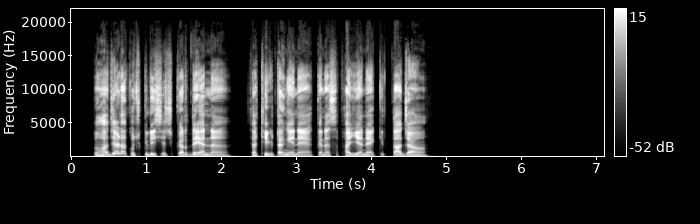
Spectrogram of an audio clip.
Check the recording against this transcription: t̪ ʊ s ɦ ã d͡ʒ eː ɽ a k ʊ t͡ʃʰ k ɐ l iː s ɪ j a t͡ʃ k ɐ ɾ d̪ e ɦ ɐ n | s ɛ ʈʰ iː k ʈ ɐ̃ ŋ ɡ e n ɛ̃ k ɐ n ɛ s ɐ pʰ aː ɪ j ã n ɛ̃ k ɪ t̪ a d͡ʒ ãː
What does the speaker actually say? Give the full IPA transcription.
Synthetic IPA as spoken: t̪ ʊ ɦ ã d͡ʒ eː ɽ a k ʊ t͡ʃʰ k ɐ l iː s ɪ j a t͡ʃ k ɐ ɾ d̪ e ɦ ɐ n | s ɛ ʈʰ iː k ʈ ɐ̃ ŋ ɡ e n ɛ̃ k ɐ n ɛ s ɐ pʰ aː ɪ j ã n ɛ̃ k ɪ t̪ a d͡ʒ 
